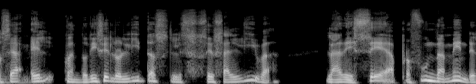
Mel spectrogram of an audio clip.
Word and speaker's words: Lolita: Hay que hacer un esfuerzo que no es normal en el inglés para que la T suene Mm, interdental, porque Lolita es extravagante, es exótica,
